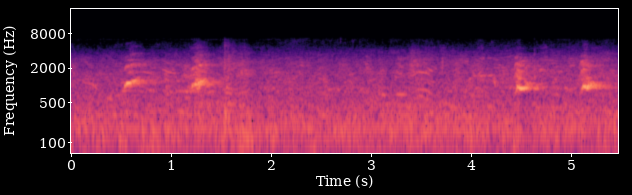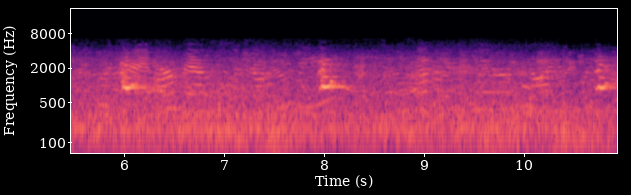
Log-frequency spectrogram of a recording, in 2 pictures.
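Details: Lhasa Apso dogs in classes at the Somerset Hills Kennel Club show on Saturday, September 5th, 2009; short sharp barks scattered irregularly, a few in quick pairs, over steady crowd chatter and background hum.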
